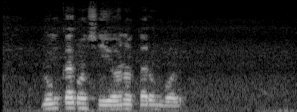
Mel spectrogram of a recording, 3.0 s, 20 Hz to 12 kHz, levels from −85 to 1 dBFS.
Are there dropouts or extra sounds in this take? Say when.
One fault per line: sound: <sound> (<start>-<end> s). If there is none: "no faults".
no faults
